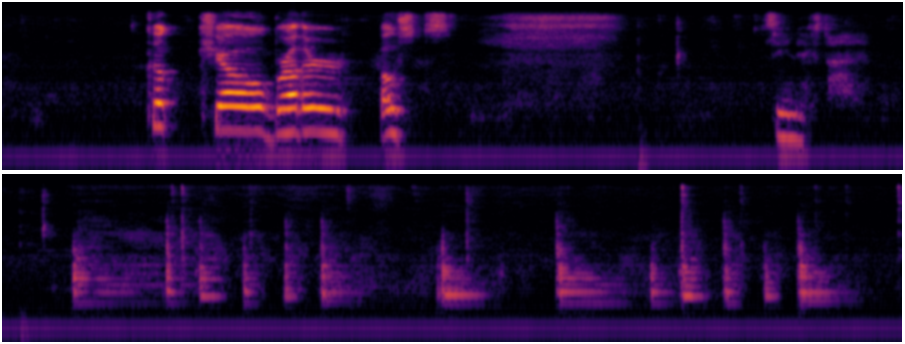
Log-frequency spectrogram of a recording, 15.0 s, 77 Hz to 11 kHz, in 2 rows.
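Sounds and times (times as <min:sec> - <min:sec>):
steady low hum: 0:00.0 - 0:15.0
plucked string music: 0:08.1 - 0:14.8.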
